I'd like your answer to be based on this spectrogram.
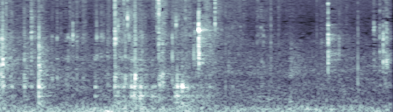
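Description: A rectangular, solid bar of soap with a dark brown coating and a cream core is held in the hand while a small metal blade scrapes the coating off. The result is a run of quiet, bright, crisp scraping and crumbling ticks that stop short with almost no ring and very little low end.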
